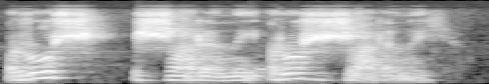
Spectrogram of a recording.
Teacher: свистячий за ним іде шиплячий Але у вимові свистячий з уподібнюється до ж шиплячого і ми вимовляємо ж подовжений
